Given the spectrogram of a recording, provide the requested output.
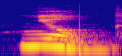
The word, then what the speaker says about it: niyog: But most of the time we pronounced it as nyog.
